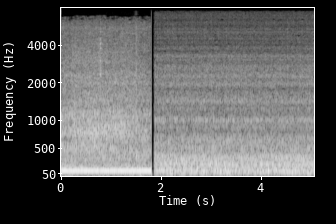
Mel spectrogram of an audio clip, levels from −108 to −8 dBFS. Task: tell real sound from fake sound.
real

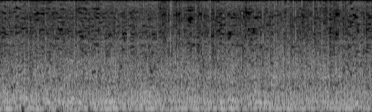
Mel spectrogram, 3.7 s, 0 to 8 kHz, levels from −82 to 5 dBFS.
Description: fake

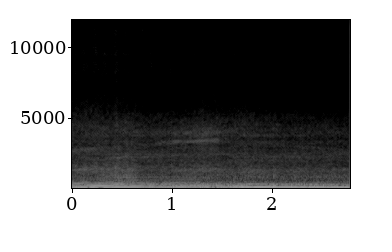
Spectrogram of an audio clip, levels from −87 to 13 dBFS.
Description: fake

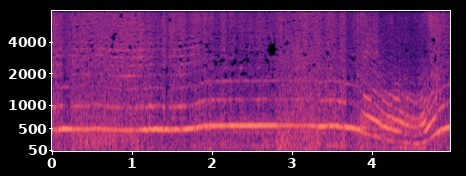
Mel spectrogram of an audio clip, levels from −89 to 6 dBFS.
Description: real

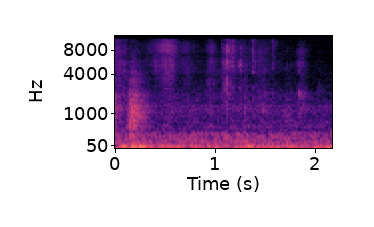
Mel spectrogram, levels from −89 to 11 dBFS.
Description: fake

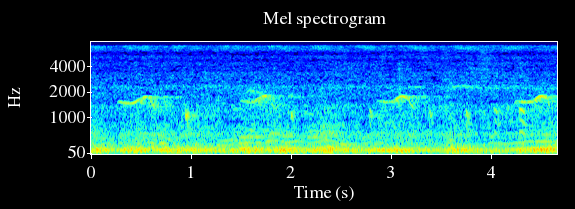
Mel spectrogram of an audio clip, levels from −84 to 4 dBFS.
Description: real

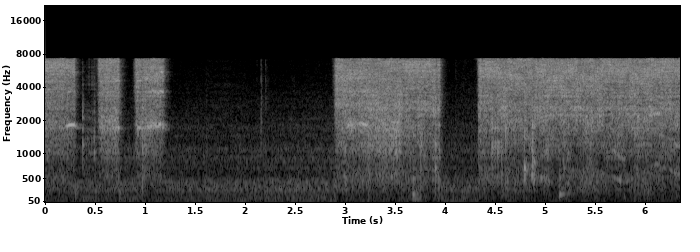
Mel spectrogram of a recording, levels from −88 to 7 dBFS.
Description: real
